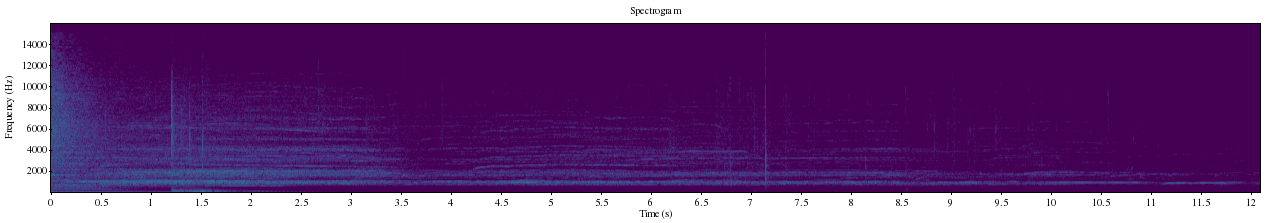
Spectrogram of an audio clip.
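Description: The end of a live pop song: the last chord and a deep bass hit about a second in ring out and fade over the first few seconds. Faint audience cheering carries on under them and thins out toward the end.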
